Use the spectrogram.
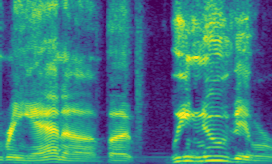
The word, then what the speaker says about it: Rihanna: name is Brazilian so of course there's a pronunciation but what I mean is like people were saying Rihanna but we knew they were wrong immediately like Rihanna was saying her name correctly Jay-Z was saying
